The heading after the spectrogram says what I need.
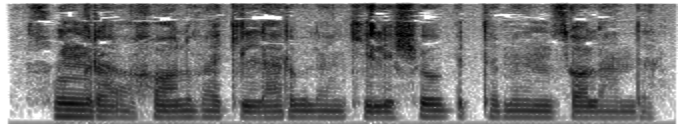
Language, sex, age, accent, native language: Uzbek, male, 12-17, Qashqadaryo, Uzbek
